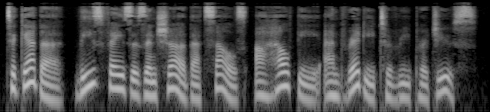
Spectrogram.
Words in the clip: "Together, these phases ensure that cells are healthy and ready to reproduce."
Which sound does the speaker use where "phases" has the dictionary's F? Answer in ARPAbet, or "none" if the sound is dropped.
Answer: F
